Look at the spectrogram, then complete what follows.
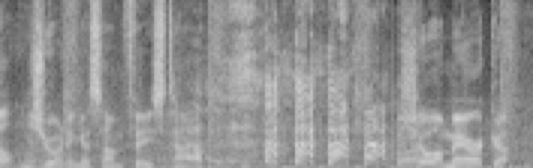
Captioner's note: both laughing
